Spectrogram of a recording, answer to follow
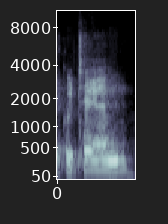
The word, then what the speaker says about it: poutine: So if you don't know what a poutine is, you can pronounce it. If you're French, people say poutine. Mainly all of the rest of Canada will say poutine.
